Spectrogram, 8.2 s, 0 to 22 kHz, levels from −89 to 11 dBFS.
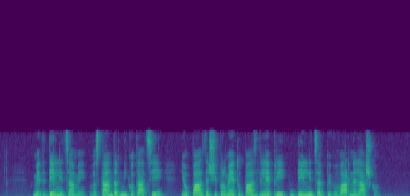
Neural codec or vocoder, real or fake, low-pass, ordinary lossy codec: none; real; 7.2 kHz; none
